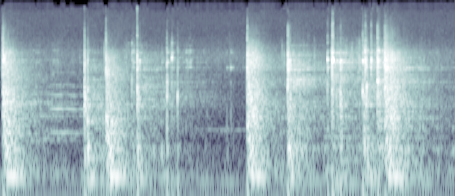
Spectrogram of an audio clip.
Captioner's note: bricks crumbling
